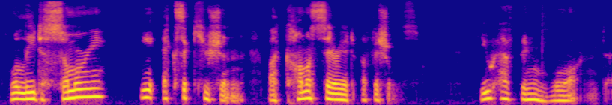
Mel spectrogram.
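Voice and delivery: ordinary delivery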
